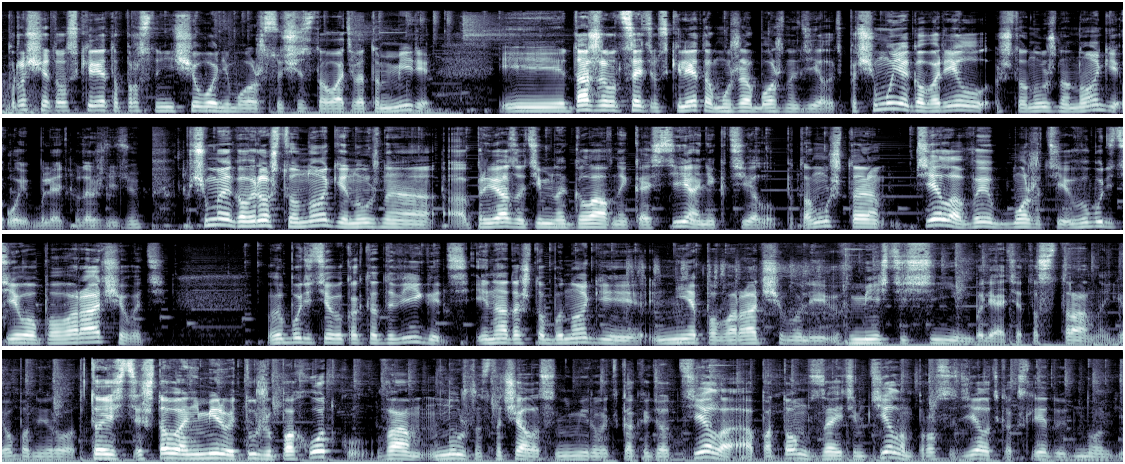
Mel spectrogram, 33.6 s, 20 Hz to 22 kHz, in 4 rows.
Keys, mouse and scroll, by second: 0.9-6.6 middle drag, 6.6-9.6 right drag, 6.7 g, 9.0 ctrl+Tab, 9.5 ctrl+Tab, 9.5 shift+p, 9.7 a, 9.9-14.4 right drag, 10.1 g, 13.6 a, 14.4-17.2 middle drag, 16.8 r, 18.7-24.8 right drag, 18.8 g, 20.2-23.3 middle drag, 23.1 r, 25.8-28.7 middle drag, 25.8 a, 28.7-30.7 drag, 31.0 ctrl+z, 31.2-33.6 right drag, 31.8 r.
